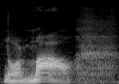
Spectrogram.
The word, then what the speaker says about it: normaal: Normaal sounds a lot like normal, but you put the emphasis on the last syllable. Normaal.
